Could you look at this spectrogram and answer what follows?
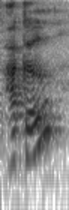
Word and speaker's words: Aqqal: And this AI is called Akil, okay? Let me see if I can like, it's spelled AQQAL, and I will zoom into this part.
